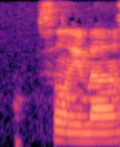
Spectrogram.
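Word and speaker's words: Celaena: feel like Selena's easy Selena SEL people always asking how to pronounce that and like just like Selena Gomez I don't know and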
